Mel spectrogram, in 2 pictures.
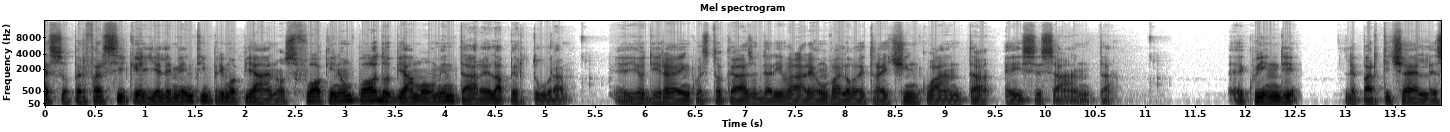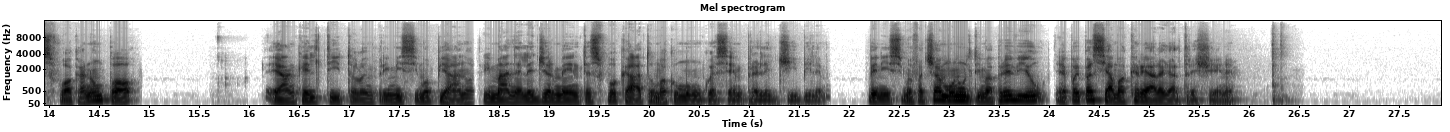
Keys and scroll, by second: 26.1 space.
